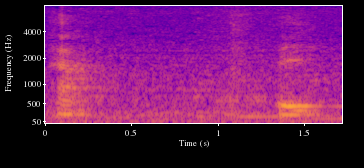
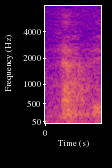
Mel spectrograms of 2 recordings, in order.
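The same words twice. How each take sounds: First: The word is said slowly, with a longer silence. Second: The word is said at normal speed.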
